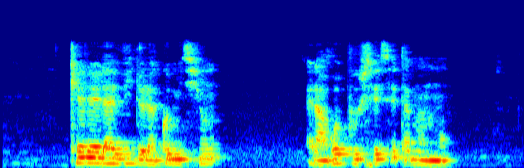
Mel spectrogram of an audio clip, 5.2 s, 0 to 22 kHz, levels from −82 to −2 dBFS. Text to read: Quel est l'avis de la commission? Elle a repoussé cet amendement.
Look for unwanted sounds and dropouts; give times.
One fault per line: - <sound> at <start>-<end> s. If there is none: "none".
none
